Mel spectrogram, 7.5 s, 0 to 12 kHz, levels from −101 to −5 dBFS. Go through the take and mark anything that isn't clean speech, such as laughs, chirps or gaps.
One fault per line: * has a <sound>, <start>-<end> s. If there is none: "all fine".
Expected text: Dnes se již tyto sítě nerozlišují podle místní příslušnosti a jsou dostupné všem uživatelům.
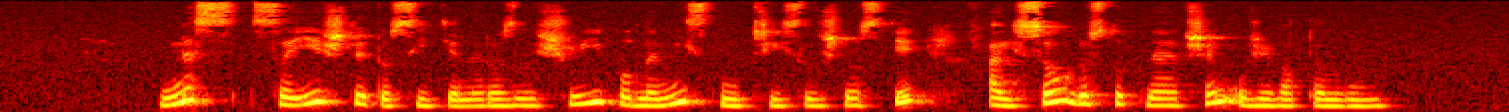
all fine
